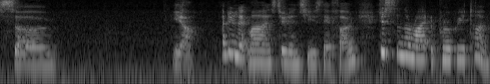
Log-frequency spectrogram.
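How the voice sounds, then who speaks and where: A woman speaks with a fairly high pitch that swings very widely. Her speech has long, frequent pauses. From South Africa. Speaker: high school biology teacher. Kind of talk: casual live-stream Q&A. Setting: live stream. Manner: chatty, conversational.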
